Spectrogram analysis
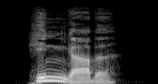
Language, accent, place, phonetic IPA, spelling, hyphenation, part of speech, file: German, Germany, Berlin, [ˈhɪnˌɡaːbə], Hingabe, Hin‧ga‧be, noun, De-Hingabe.ogg
- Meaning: 1. devotion 2. dedication, commitment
